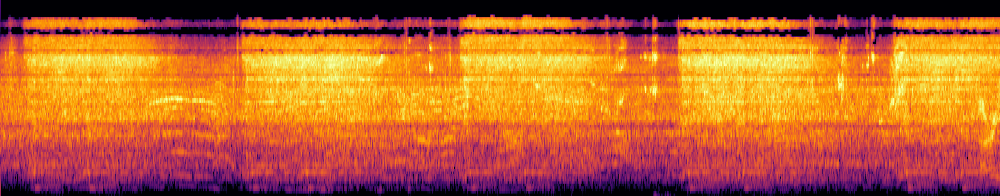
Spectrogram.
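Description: Live basketball game sound in a packed arena: a steady crowd din over the ball being dribbled and sneakers squeaking on the hardwood, with music playing in the arena.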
